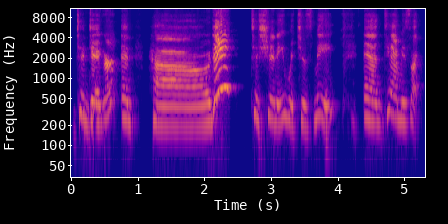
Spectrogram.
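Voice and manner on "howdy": cowboy howdy. Acted. Reading a chat greeting in character.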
